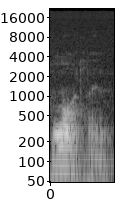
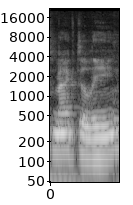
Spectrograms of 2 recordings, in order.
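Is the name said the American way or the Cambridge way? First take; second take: Cambridge; American. First: The name is said with the local Cambridge pronunciation. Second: The name is said with an American pronunciation. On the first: The speaker calls it right. "really should be pronounced as Magdalene" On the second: The speaker calls it wrong. "I said in my best American English"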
